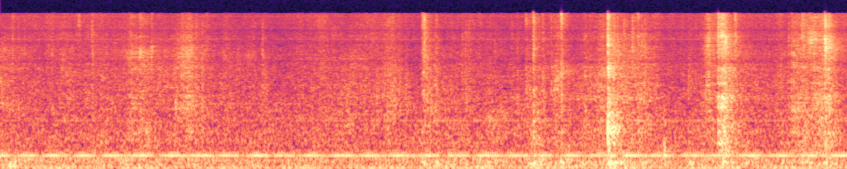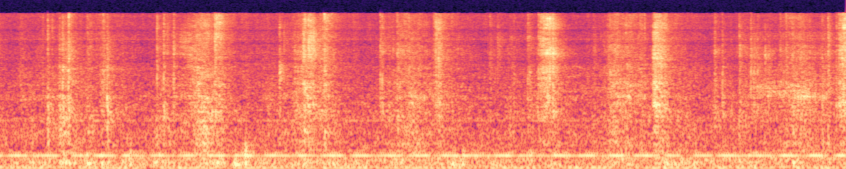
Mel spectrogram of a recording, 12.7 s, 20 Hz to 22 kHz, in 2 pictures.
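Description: Faint clicks and rustles of gloved hands twisting a yellow wire nut onto three 12-gauge copper wires in an electrical box, the sharpest click about four and a half seconds in. A steady faint hum runs underneath.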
